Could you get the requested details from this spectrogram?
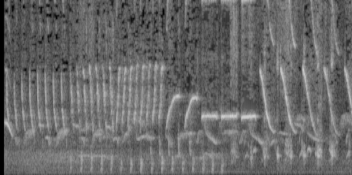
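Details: Caged Chinese hwamei singing in the tam hoàng style: rapid runs of short repeated notes, then loud slurred whistles sweeping up and down, with a faint steady hum in the background.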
